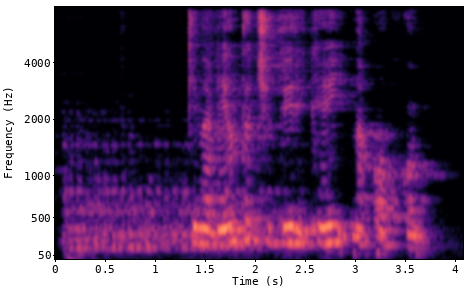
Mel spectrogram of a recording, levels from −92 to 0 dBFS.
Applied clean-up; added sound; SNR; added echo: classical method WPE with log-MMSE.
